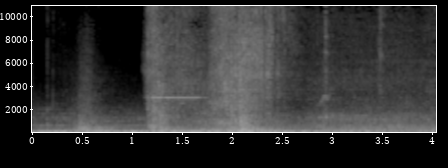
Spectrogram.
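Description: A metal lever clanks as it is pulled.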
